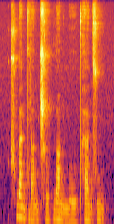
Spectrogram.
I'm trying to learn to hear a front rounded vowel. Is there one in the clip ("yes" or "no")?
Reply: no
